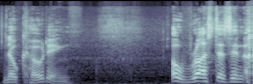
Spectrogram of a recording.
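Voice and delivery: normal talking voice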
